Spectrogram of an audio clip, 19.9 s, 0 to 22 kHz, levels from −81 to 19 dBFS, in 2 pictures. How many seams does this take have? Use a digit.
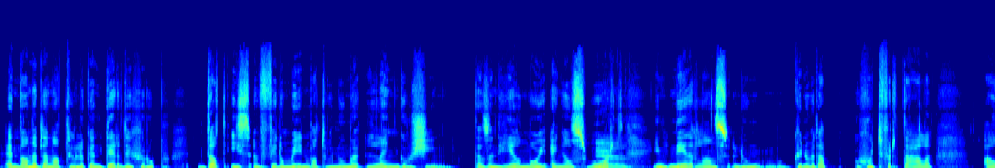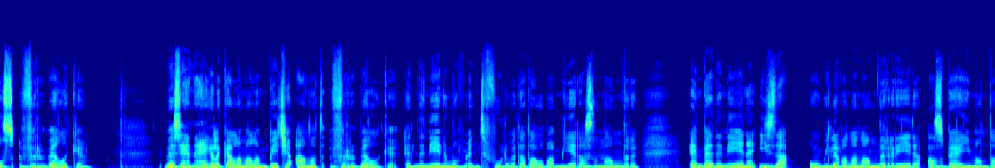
0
